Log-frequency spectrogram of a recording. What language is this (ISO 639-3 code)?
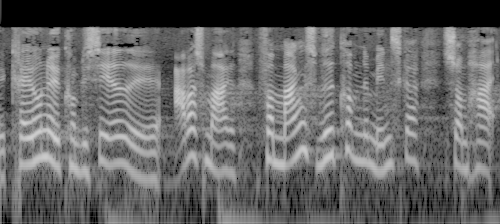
dan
